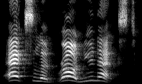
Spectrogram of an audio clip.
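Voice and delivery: high, loud praise and command; brisk rousing classroom yell; excited teacher's shout. A narrator's reading. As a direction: shout approval, then call the next one up. Teacher urging next pupil on.

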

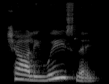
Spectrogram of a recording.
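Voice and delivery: ordinary delivery

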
